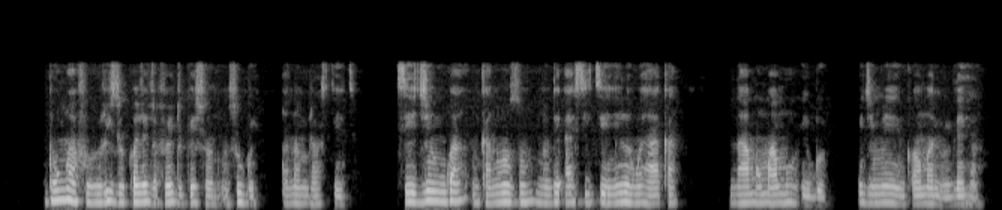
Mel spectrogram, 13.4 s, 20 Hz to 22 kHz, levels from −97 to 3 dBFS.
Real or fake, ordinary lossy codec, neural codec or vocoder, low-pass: fake; none; vocoder, 44.1 kHz, 128 mel bands, Pupu-Vocoder; 7.2 kHz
